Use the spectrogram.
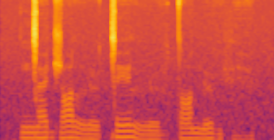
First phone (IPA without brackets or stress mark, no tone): ŋ͡ǀ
